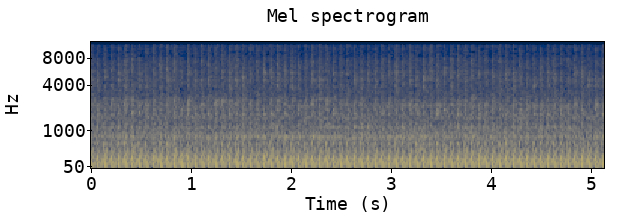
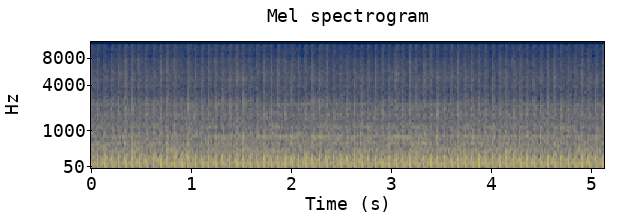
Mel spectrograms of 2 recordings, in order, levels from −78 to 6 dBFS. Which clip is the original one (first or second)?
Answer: first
